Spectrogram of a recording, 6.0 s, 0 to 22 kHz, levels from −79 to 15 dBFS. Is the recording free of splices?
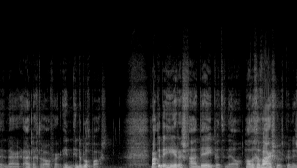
no; 4 cuts; at 1.4 s, 3.1 s, 3.8 s, 4.9 s

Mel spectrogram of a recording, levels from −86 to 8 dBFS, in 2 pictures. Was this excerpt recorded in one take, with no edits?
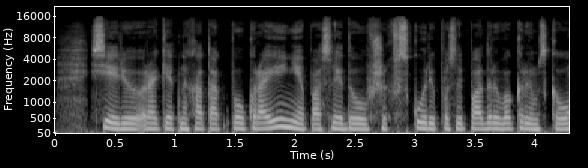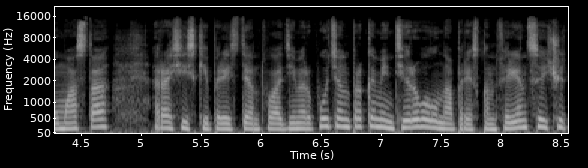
yes; 0 cuts

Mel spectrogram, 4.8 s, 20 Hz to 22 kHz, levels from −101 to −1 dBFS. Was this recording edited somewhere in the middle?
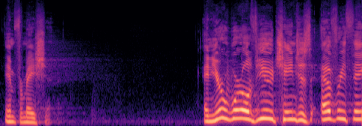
no; 0 cuts

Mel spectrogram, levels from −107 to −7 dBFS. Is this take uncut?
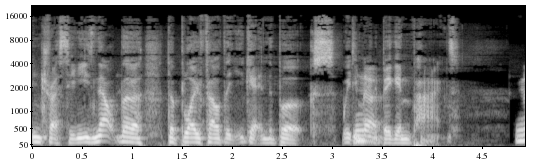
no; 1 cut; at 3.2 s

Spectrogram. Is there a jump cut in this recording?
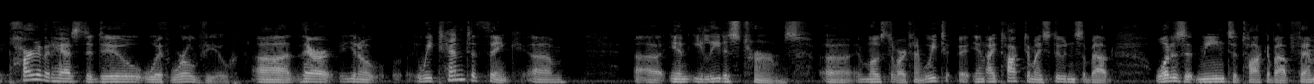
yes; 3 cuts; at 2.4 s, 4.1 s, 9.8 s

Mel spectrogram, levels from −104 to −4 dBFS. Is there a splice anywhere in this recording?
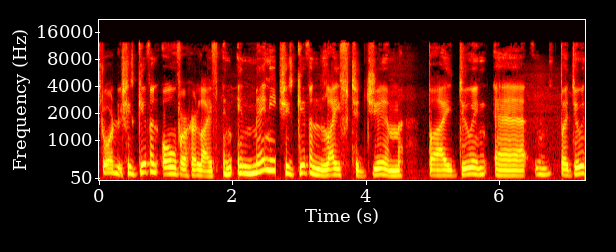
yes; 1 cut; at 2.6 s

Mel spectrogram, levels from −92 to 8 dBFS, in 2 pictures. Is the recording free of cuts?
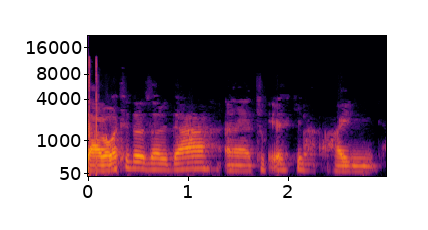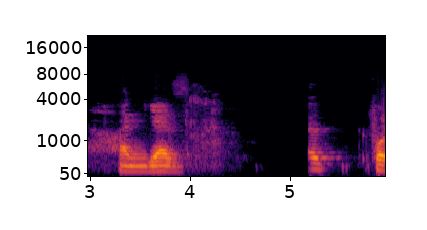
no; 2 cuts; at 1.8 s, 2.1 s

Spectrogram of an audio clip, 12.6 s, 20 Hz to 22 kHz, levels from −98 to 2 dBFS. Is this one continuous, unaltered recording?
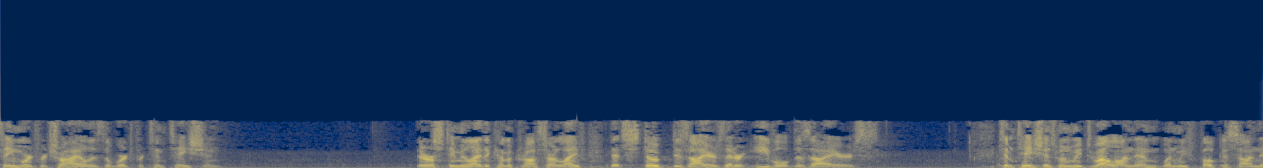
no; 3 cuts; at 4.3 s, 6.0 s, 10.0 s

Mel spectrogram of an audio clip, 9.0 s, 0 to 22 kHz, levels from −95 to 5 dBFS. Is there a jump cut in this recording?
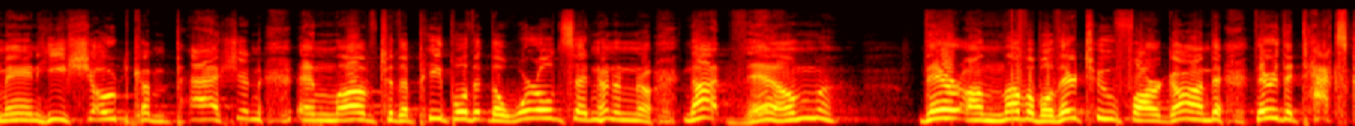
no; 0 cuts

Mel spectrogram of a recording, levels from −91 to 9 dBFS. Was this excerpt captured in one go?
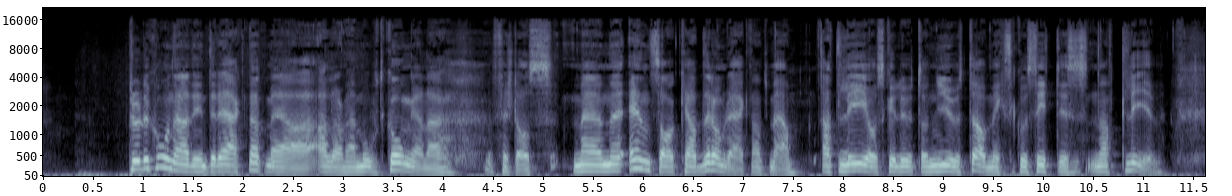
yes; 0 cuts

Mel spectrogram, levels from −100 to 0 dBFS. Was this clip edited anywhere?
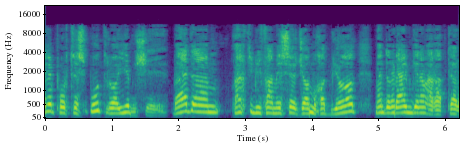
yes; 5 cuts; at 1.3 s, 1.8 s, 4.0 s, 4.3 s, 5.2 s

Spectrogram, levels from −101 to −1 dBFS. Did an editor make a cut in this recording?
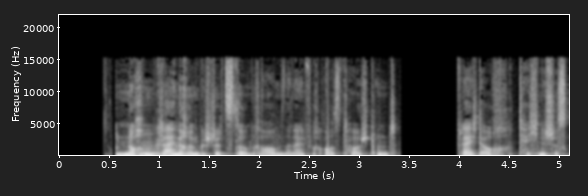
no; 0 cuts

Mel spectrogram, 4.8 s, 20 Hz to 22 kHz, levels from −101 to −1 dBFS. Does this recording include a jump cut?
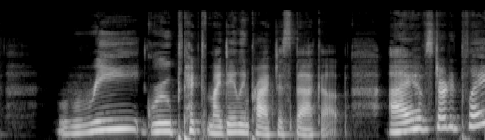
yes; 2 cuts; at 1.8 s, 2.5 s

